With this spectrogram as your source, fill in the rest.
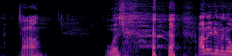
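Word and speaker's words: Ptah: composite which he is the only one ta pronounced ta what I don't even know why I'm gonna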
